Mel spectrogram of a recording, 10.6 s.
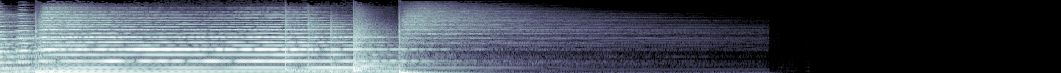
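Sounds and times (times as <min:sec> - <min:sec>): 
horns in fifths: 0:00.0 - 0:04.8.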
